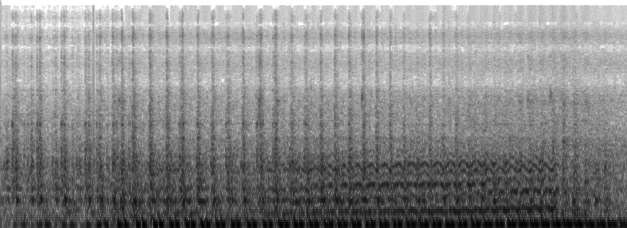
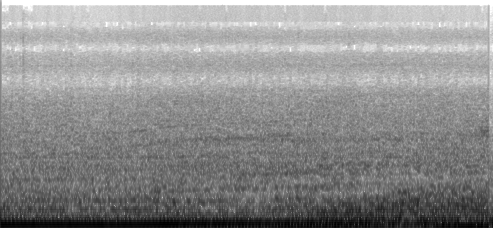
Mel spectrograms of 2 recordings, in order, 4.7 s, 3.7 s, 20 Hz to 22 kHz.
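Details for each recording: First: 2002 Mercedes-Benz C32 AMG supercharged engine making no boost: rough uneven knock about three per second over low drone, owner also reports a high-pitched bearing sound; knock from supercharger suspected, cause unconfirmed. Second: 2002 Mercedes-Benz C32 AMG, supercharger making no boost with intermittent knock and high-pitched bearing sound; restarted, it now idles steady, deep and even with no knock, whine or miss.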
